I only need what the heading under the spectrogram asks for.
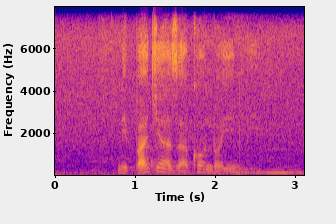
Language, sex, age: Xhosa, male, 32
